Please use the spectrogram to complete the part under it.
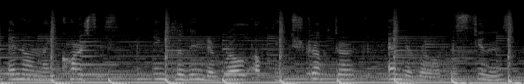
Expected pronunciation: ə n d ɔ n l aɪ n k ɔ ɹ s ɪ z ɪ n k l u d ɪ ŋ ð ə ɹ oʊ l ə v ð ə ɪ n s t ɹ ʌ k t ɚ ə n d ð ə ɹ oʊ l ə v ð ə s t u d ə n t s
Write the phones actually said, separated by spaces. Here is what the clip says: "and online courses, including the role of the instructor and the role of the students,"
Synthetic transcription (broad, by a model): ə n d ɔ n l aɪ n k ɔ ɹ s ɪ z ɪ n k l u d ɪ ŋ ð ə ɹ oʊ l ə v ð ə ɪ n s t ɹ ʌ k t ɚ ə n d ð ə ɹ oʊ l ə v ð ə s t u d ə n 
